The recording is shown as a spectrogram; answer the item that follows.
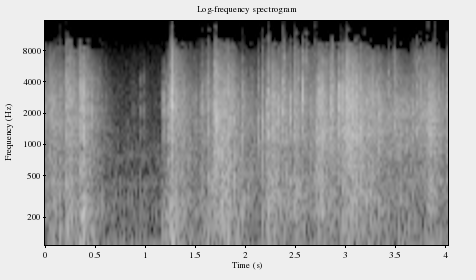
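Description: Paper gift wrap rustling and tearing as a present is unwrapped, then a longer stretch of crinkling as the clear plastic bag inside is handled. It goes briefly quiet about half a second in, broken by a sharp crackle just after a second in.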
